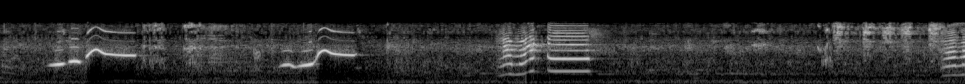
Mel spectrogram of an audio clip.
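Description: A cockatoo gives two rising, slurred whistles, then a burst of harsh, ringing notes and a rapid, chattering run of talk-like sounds.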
